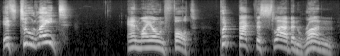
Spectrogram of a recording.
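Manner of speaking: high, loud cry of utter despair; despairing scream. Acted. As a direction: beg him in despair. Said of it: "changed to a scream of utter despair".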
